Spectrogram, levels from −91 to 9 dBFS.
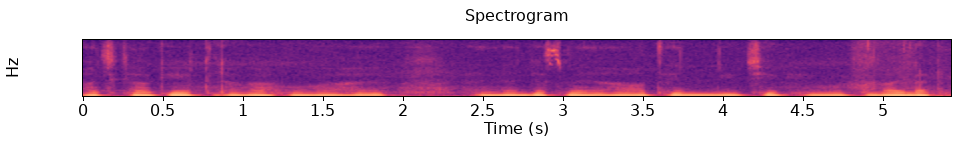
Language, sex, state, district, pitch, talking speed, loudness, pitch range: Hindi, female, Uttar Pradesh, Jyotiba Phule Nagar, 205 Hz, 110 wpm, -12 LUFS, 200-205 Hz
